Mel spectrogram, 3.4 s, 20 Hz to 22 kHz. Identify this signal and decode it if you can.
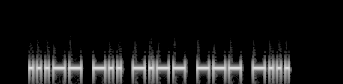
Morse code, heard as a keyed tone, about 30 wpm, 700 Hz. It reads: 3DYOB
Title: Code Groups - 5 Letter:Numbers - 30wpm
